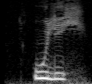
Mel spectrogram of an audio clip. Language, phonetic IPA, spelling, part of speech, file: Russian, [ˈulʲɪj], улей, noun, Ru-улей.ogg
- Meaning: hive, beehive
